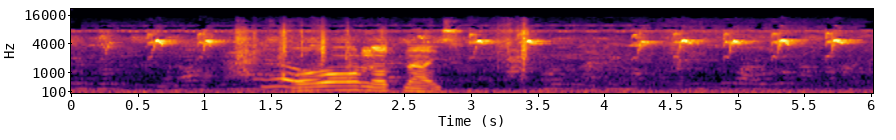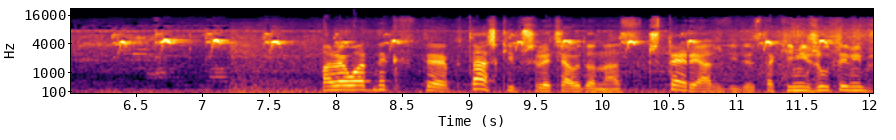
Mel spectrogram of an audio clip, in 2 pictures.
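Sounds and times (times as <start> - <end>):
small bird chirping: 0.0 - 11.8
steady low rumble: 7.2 - 9.2.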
